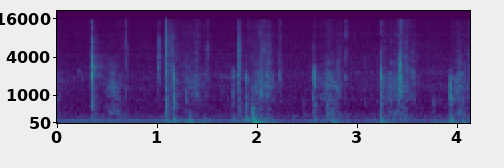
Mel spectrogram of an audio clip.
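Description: Wooden spatula scraping and knocking against the bottom of a pan while stirring thick chili sauce, lifting the browned bits stuck to the bottom, in irregular scrapes and clicks. A steady low hum runs underneath.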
